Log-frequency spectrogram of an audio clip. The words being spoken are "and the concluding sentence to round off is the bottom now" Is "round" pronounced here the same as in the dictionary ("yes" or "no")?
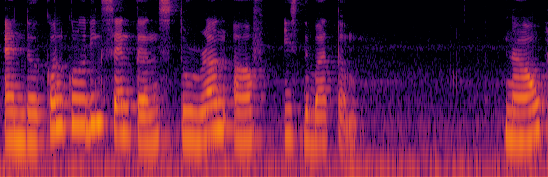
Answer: no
